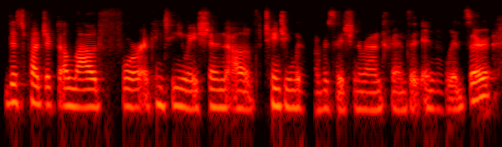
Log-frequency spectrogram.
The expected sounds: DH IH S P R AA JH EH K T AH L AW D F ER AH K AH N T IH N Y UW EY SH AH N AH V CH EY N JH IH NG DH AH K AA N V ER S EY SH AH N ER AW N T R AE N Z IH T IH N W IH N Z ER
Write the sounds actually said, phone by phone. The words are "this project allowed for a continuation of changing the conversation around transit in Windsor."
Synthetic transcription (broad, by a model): DH IH S P R AA JH EH K T AH L AW D F ER AH K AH N T IH N Y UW EY SH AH N AH V CH EY N JH IH NG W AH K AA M V ER S EY SH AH N ER AW N T R AE N Z IH T IH N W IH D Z ER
